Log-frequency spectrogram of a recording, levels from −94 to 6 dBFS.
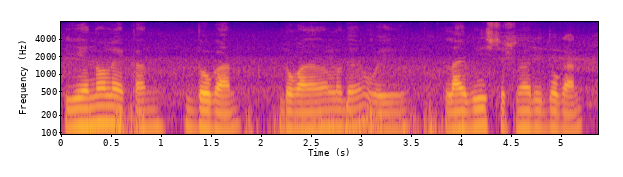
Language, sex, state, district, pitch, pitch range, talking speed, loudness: Chakma, male, Tripura, Dhalai, 120 Hz, 115-125 Hz, 110 wpm, -18 LUFS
